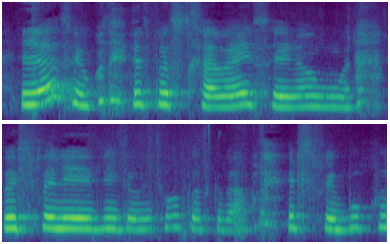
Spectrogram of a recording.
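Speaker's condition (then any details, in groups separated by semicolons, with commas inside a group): Cerebral palsy; from birth, uses wheelchair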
